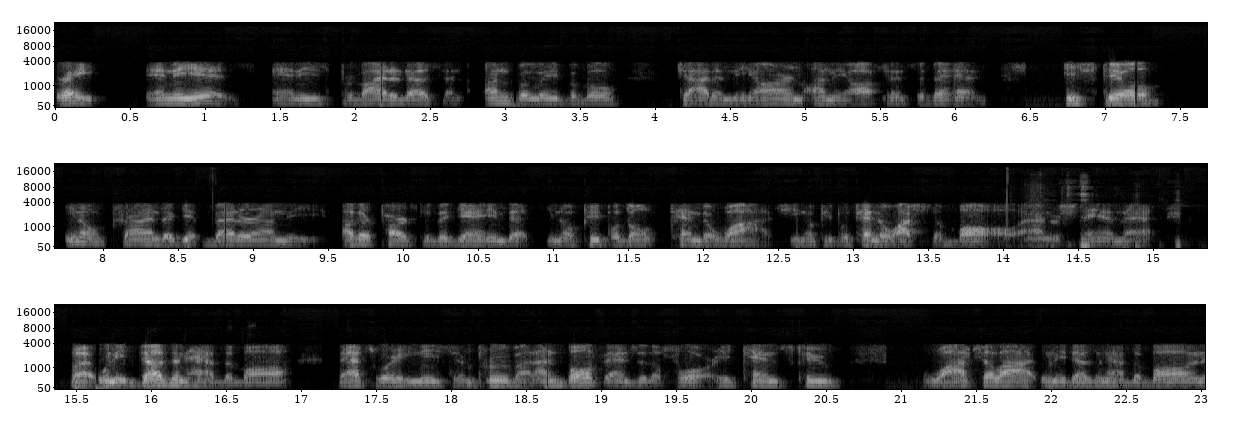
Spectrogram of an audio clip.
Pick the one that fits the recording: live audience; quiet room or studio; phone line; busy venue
phone line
